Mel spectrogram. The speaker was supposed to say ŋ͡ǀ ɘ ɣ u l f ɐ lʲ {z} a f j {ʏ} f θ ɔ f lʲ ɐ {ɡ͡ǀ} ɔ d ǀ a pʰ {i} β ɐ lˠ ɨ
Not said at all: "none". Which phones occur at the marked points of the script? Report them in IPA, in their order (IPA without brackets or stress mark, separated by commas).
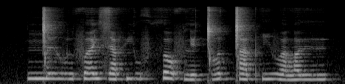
z, u, ɡ͡ǀ, i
